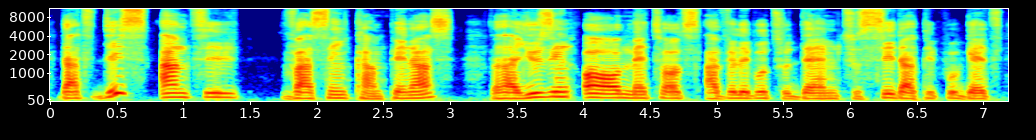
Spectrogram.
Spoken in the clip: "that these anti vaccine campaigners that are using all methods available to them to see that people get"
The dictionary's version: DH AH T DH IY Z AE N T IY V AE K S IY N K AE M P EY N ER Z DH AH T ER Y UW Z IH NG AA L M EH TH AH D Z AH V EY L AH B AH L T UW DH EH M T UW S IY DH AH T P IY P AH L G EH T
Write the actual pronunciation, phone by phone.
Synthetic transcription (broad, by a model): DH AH T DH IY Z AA N T IY V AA S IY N K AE M P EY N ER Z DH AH T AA Y UW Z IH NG AA L M EH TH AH D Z AH V EY L AH B AH L T UW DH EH M T UW S IY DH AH T P IY P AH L G EH T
